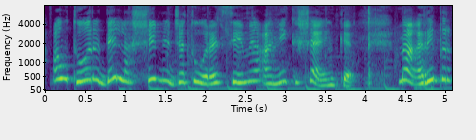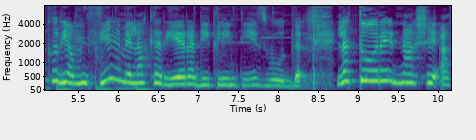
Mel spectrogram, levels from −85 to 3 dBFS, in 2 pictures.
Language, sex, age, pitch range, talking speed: Italian, female, 30-49, 245-320 Hz, 105 wpm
